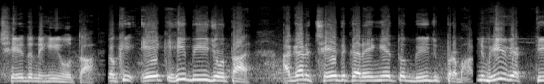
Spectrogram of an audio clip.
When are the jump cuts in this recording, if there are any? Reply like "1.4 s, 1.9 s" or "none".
1.1 s, 4.7 s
